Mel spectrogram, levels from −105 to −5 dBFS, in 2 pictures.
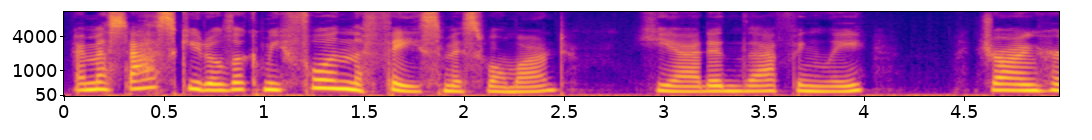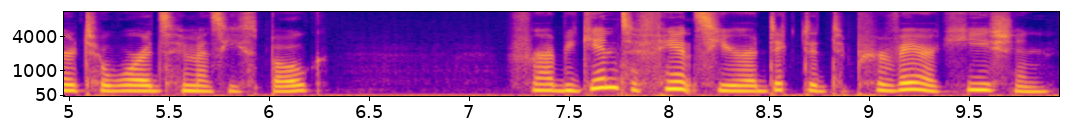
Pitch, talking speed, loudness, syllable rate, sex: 230 Hz, 195 wpm, -18 LUFS, 5.9 syllables/s, female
